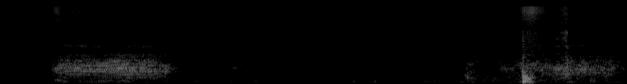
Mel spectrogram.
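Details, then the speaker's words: A pug snoring in the room during a live studio stream. "and there is a pug in the room snoring if you hear that"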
